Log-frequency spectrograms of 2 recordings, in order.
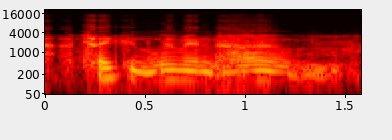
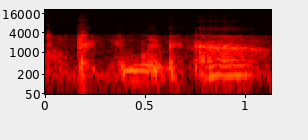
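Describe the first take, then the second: First: Said in the usual way. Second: Unvoiced, much softer whisper. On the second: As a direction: breathe it as a secret. Repeated line, second whispered.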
